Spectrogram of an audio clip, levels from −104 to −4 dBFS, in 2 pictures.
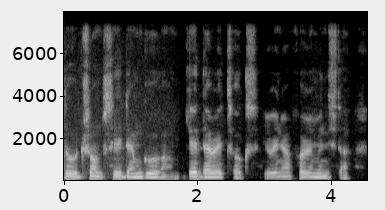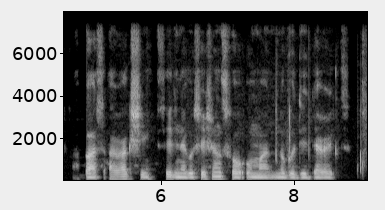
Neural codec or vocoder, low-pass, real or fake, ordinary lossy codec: none; 7.2 kHz; real; none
